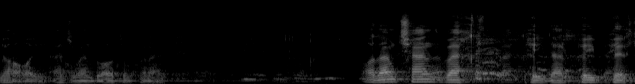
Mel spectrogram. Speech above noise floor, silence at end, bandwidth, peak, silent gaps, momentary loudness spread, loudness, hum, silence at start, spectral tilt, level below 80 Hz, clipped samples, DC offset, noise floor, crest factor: 24 dB; 0 s; 16 kHz; -20 dBFS; none; 23 LU; -43 LUFS; none; 0 s; -4 dB/octave; -72 dBFS; under 0.1%; under 0.1%; -67 dBFS; 24 dB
